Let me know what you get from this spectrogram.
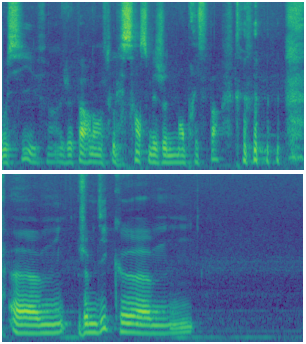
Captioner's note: laughs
